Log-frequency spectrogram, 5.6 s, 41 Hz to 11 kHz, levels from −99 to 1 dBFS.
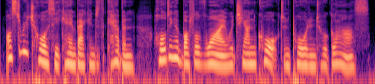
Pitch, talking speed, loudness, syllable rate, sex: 170 Hz, 215 wpm, -19 LUFS, 6.3 syllables/s, female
